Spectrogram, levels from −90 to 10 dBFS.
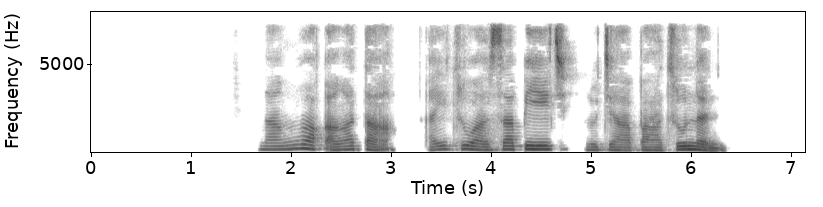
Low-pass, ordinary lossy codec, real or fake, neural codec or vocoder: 7.2 kHz; MP3, 48 kbps; fake; autoencoder, 48 kHz, 128 numbers a frame, DAC-VAE, trained on Japanese speech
